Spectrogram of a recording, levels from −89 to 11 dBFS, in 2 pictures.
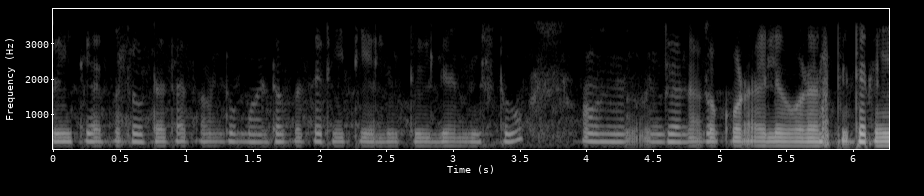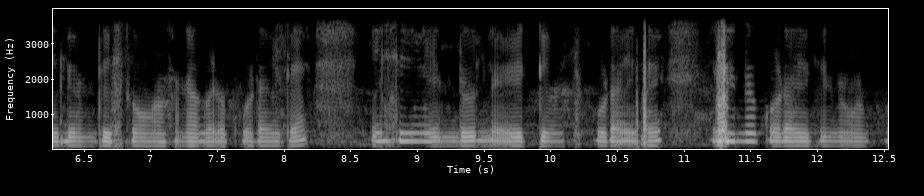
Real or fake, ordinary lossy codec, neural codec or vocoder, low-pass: fake; none; codec, 16 kHz, 16 kbps, FunCodec, trained on LibriTTS, 50 frames a second; 3.6 kHz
